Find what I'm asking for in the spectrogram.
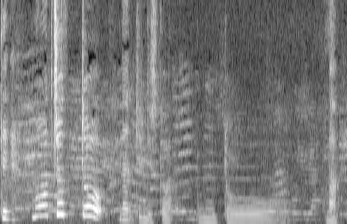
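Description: Pausing long and often, a woman talks at a fairly slow pace over noticeable background noise. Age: 50s. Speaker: community volunteer leader. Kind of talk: casual interview.

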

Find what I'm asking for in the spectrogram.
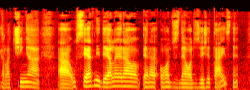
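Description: A woman speaks at a moderate pace. Her pitch is very deep and low, with fairly even intonation. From Brazil, Santo Antônio da Patrulha, Rio Grande do Sul. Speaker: businesswoman and writer. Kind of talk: radio interview.

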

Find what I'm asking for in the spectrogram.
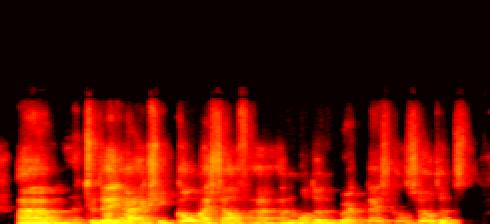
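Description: Audible room echo follows a man speaking at a moderate pace with ordinary pitch variation. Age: 40s. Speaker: IT consultant. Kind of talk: interview.

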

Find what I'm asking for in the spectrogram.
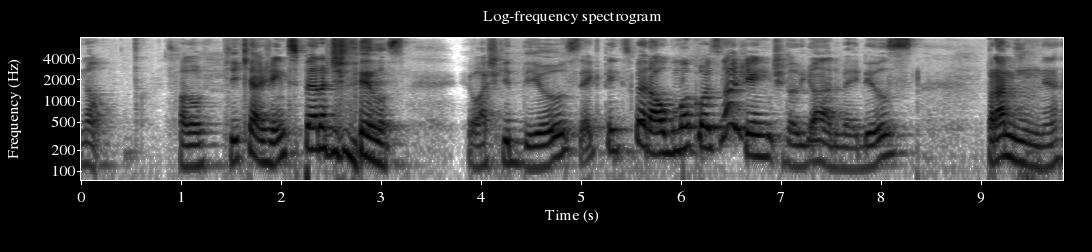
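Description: Long, frequent pauses break up a man's speech, which has a dark, mellow tone and lively intonation. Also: fairly high pitch for a man, fairly slow pace. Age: 20s. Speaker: podcast guest. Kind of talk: casual chat.

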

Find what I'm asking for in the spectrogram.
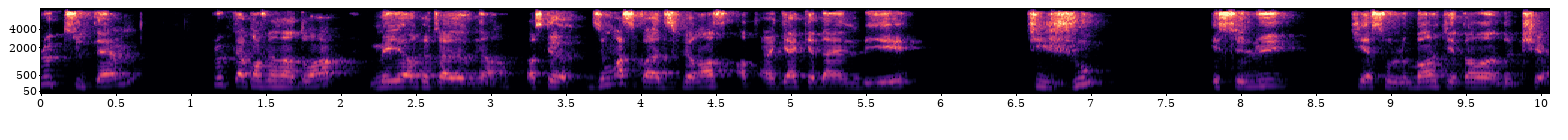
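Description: An animated man with a fairly high pitch moves at a fairly quick pace with ordinary pitch variation and long, frequent pauses. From Montreal, Quebec (born in Haiti). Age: 30s. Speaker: basketball coach. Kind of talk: casual chat.

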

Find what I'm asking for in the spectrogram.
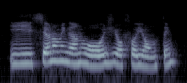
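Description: An ordinary speaking voice moves at a fairly slow pace with fairly even intonation. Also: woman. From Brasília, Brazil. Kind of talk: online panel talk. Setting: online live stream.

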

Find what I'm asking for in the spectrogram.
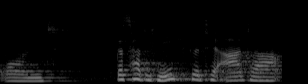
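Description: A woman with a slight Baden accent speaks with ordinary pitch variation over audible room echo. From southwest Germany, near Freiburg. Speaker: actress and cabaret performer. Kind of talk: casual chat. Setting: make-up styling session.

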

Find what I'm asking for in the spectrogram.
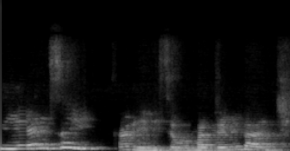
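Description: Audible room echo surrounds a woman who talks at a moderate pace with lively intonation. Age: 20s. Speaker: psychologist. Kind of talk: casual chat.

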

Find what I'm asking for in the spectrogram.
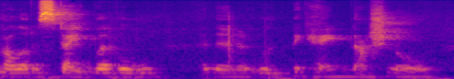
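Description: Her voice sits fairly low, and this woman talks at a moderate pace in a monotone, flat intonation. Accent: Australian. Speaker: middle-distance runner. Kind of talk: panel Q&A. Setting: stage with audience.

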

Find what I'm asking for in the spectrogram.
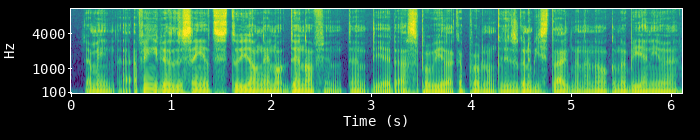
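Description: A man with a London accent, a dark, mellow tone and very deep, low pitch, fairly even intonation, very fast pace with hardly any pauses, in a dry, close sound with no echo. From London, England (Nigerian heritage). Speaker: podcast co-host. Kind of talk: casual chat.

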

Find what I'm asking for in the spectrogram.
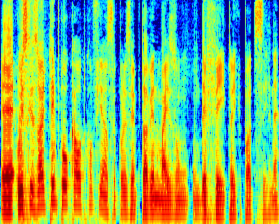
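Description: A man races along at a very fast pace, his pitch swinging very widely, on a very clean recording with a silent background. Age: 30s. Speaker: body language analyst. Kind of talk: casual chat. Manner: animated.

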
